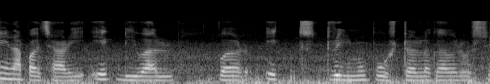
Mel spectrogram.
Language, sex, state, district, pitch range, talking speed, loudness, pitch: Gujarati, female, Gujarat, Valsad, 185-215 Hz, 120 wpm, -18 LUFS, 195 Hz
